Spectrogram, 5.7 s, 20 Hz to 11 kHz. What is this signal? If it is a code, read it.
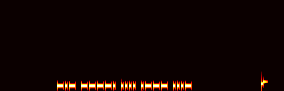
Morse code, heard as a keyed tone, about 28 wpm, 700 Hz. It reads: K9HJV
